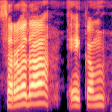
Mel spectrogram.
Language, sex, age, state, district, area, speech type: Sanskrit, male, 18-30, Karnataka, Mysore, urban, spontaneous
